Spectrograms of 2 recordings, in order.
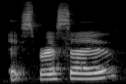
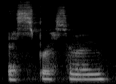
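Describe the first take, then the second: First: Espresso said "ex-PRESS-oh"; pronounced with an X. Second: Espresso said "es-PRESS-oh", softly; no k sound before the s in Espresso; correct pronunciation. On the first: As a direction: put a k sound before the s in Espresso. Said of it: "there's no X in there". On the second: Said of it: "It's supposed to be Espresso". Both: Shown as a demonstration.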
